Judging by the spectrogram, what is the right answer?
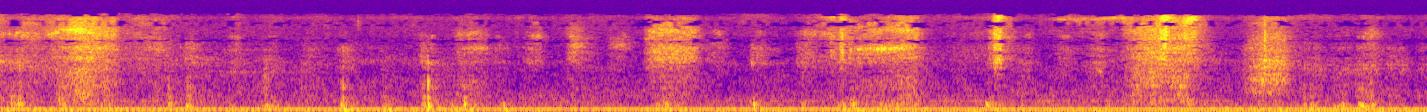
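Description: An English bulldog and a French bulldog puppy sniffing and snuffling at each other in short, irregular noisy breaths, over a steady low hum.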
